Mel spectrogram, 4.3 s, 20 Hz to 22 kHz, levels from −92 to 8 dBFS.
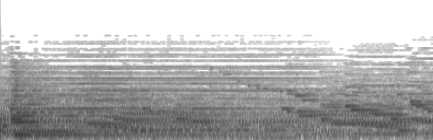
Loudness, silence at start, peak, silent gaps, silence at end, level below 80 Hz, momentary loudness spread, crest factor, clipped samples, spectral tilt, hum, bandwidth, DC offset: -23 LUFS; 0 s; -4 dBFS; none; 0 s; -42 dBFS; 8 LU; 18 dB; under 0.1%; -7 dB/octave; none; 9.2 kHz; under 0.1%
